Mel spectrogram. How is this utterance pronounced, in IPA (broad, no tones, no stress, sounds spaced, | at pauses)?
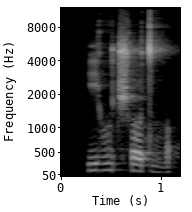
j ɔ̤ t͡ʃʰ o t ɔ̤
